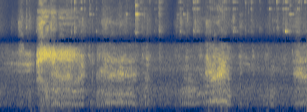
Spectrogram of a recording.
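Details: Playing puppies, recorded in the morning, give two loud, rough growling bursts at about one and four seconds, with quieter grumbling between them and a steady background hum.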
